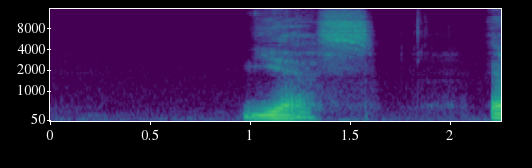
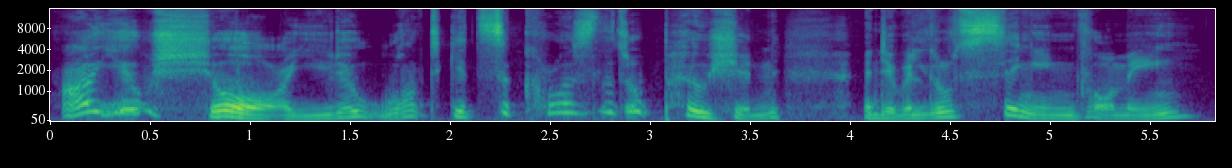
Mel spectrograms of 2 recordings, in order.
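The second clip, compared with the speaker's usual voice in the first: lightly voiced wheedling trickster; a hint of sly flirtatious coaxing; coaxing Discord; 3 semitones higher than usual. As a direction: trickster fluttering his lashes at her.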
